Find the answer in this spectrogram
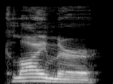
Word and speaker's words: climb: Social climber. Social climber. Climb یعنی بالا رفتن. همونطور که میبینید بیش خونده نمیشه.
